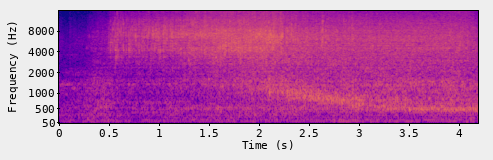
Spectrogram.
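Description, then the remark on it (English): A smart faucet, triggered by a wave of the hand, switches on and dispenses exactly 2 cups of warm water, about 104 degrees, into a bowl, a continuous hissing splash that holds for several seconds with no talking. “And then once I go over to it now, I'll stop it from running and then I wave again and it will dispense exactly 2 cups into my bowl for me.”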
